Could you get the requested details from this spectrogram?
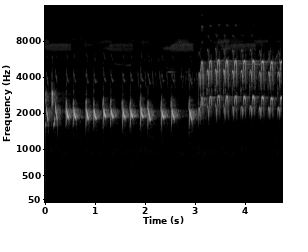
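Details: Mimicry song of a northern mockingbird, said to copy 200 sounds: a steady train of short chirps, about four per second, then a shift to higher, harsher doubled notes repeated quickly.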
